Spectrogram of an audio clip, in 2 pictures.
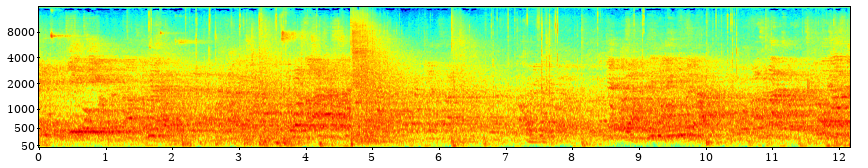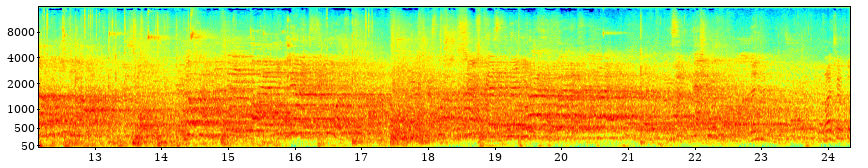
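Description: Men shout and call out to each other across a large echoing hall.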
